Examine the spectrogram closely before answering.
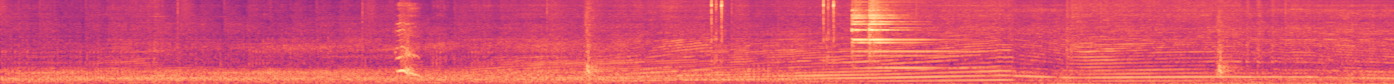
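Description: A motorcycle engine hums steadily at close range and rises in pitch as it speeds up.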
